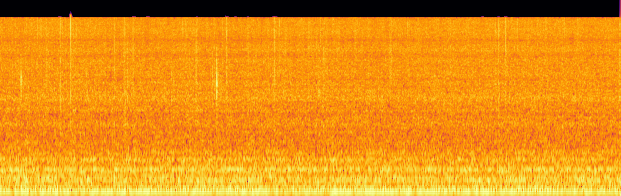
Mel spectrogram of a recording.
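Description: Dosa batter and ghee sizzling steadily in a hot cast-iron skillet, with a couple of faint ticks early on.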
